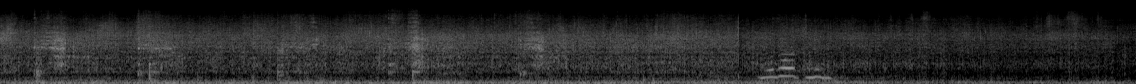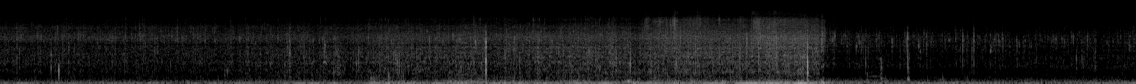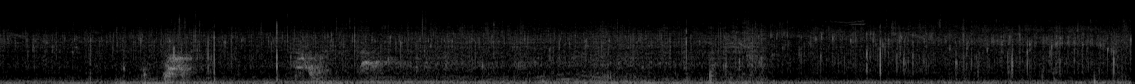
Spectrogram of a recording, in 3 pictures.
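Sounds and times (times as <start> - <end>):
fire crackling: 0.0 - 34.0
shrimp sizzling in a pan: 0.0 - 34.0.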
